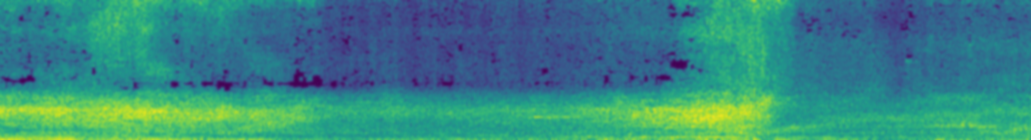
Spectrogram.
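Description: Road traffic passing close by. A minibus goes past at the start with a loud engine rumble that fades over the first three seconds. A second vehicle, a van, passes about seven seconds in, its noise swelling and then cutting off quickly.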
